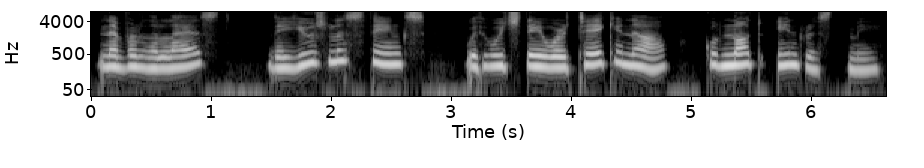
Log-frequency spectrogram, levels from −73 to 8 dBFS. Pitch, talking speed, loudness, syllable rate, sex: 230 Hz, 125 wpm, -18 LUFS, 4.3 syllables/s, female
